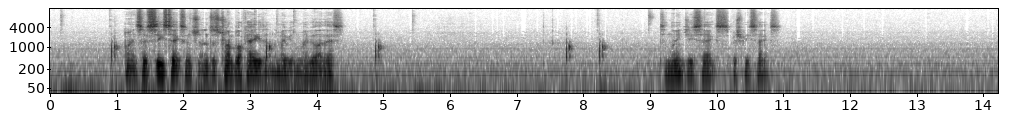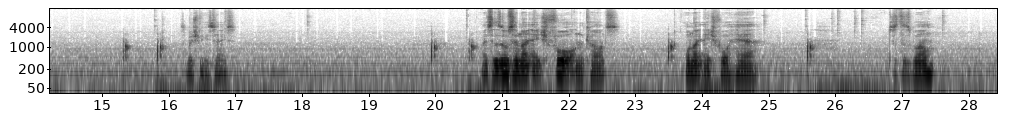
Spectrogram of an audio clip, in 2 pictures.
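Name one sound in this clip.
A man talks in short bursts into a close microphone.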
